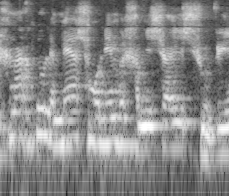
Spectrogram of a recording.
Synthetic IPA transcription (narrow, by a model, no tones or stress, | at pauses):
χnasnulemeaʃmonimveχamiʃajiʃuvi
